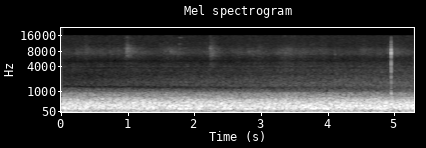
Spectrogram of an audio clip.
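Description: Work train of rail-loaded flatcars hauled by an ED75 electric locomotive rolling slowly in. It is a steady low rumble with little higher sound.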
